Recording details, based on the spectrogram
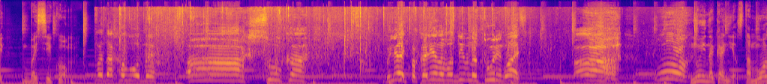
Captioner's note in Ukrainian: Крики через те, що холодна вода по коліно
